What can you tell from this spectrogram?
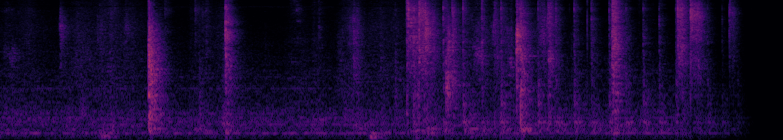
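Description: A cat's claws scrabbling and its body sliding and bumping against the sides of an empty bathtub as it rolls and twists. The result is a string of irregular scratchy scrapes and clicks, a few at first and a busy flurry in the second half, which cuts off abruptly near the end.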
